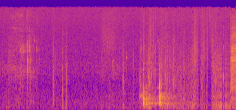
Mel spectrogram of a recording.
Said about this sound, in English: Let me have another sip of coffee and I'll try to fucking struggle through this some more.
